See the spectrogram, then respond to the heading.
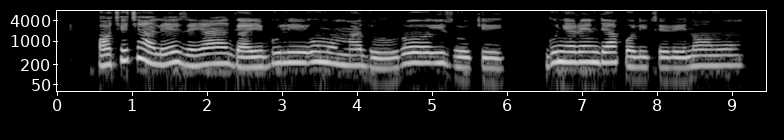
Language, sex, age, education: Igbo, female, 15-29, tertiary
